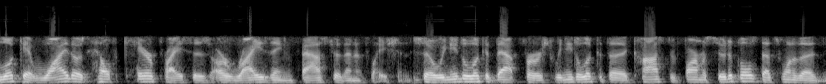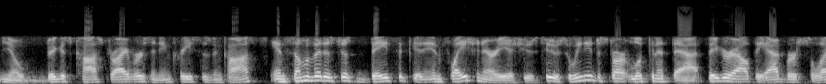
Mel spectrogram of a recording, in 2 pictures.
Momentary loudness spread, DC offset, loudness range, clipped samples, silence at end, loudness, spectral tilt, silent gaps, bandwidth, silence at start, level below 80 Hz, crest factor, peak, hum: 5 LU; under 0.1%; 2 LU; under 0.1%; 0 s; -15 LUFS; -7 dB/octave; none; 15 kHz; 0 s; -52 dBFS; 14 dB; 0 dBFS; none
